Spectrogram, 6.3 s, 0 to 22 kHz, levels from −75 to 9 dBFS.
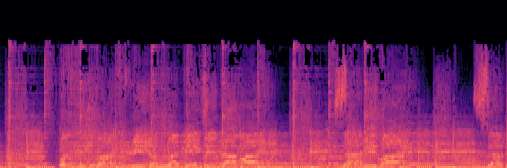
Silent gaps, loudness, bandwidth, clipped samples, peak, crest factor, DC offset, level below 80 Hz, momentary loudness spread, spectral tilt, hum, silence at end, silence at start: none; -12 LUFS; 17 kHz; under 0.1%; 0 dBFS; 12 dB; under 0.1%; -20 dBFS; 3 LU; -4 dB/octave; none; 0 s; 0 s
